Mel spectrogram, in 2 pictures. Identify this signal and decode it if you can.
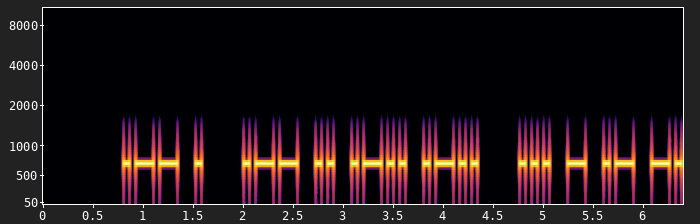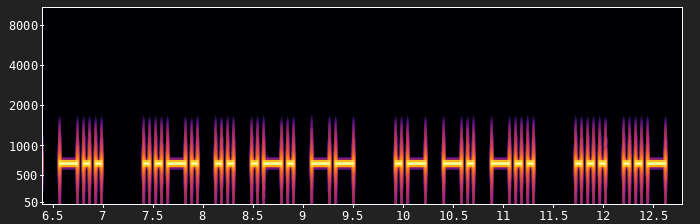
Morse code, heard as a keyed tone, about 20 wpm, 700 Hz. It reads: WE WILL STAND FIRM AND SU
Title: Sentences from Top 1400 Words 20wpm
